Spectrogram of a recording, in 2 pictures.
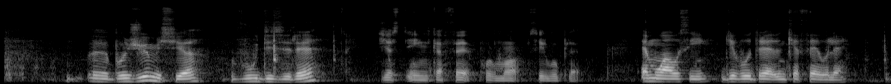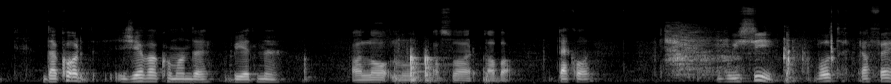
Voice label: voice note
